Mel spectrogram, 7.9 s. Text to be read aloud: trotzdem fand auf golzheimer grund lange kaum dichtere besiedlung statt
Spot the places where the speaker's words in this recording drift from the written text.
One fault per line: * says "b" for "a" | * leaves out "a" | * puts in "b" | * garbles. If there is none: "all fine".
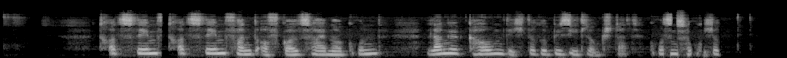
* puts in "trotzdem"
* garbles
